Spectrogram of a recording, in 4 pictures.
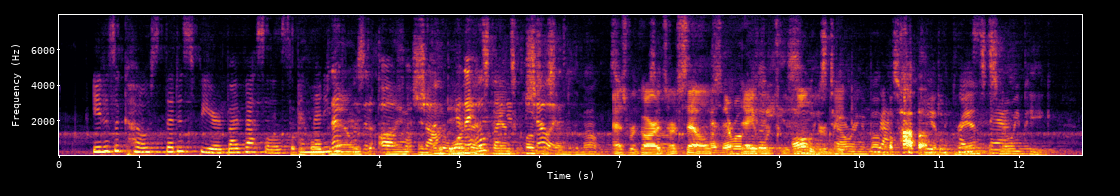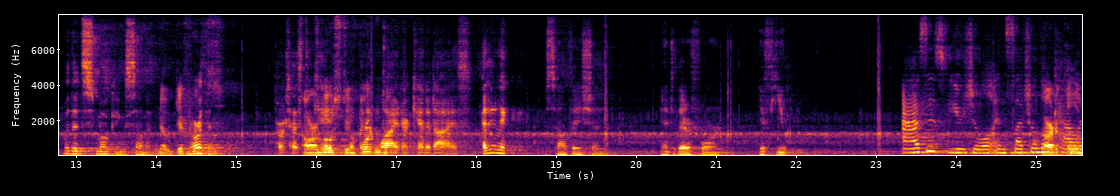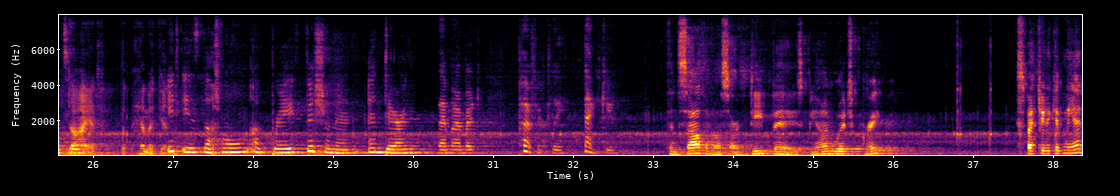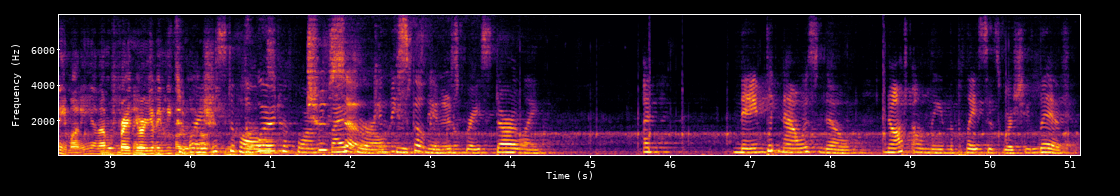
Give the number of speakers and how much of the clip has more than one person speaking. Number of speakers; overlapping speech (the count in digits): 6, about 33%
